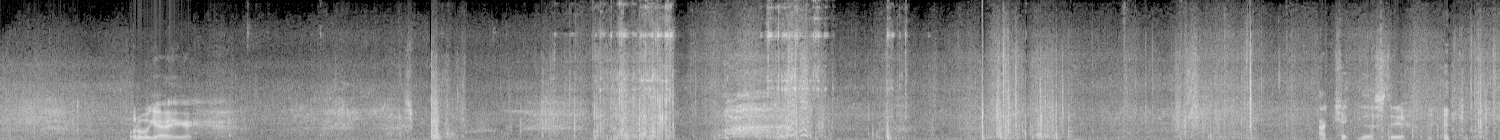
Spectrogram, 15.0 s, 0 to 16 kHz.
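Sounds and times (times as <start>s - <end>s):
junk knocking and clattering: 5.4s - 9.2s
scraping and rustling: 5.4s - 13.1s, 13.7s - 15.0s.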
